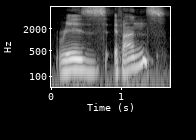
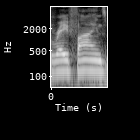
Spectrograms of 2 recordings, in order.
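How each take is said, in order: First: The first name sounds like 'Reese'. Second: The first name sounds like 'Ray'. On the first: The speaker calls it right. "like Riz Ifans, I think" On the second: The speaker calls it wrong. "I want to say Ray Fiennes, but it's not Ray Fiennes"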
